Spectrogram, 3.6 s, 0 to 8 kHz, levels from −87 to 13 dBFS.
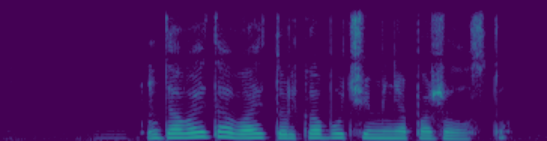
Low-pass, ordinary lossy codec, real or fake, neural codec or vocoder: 7.2 kHz; none; fake; codec, 16 kHz, 16 kbps, FreqCodec, larger model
